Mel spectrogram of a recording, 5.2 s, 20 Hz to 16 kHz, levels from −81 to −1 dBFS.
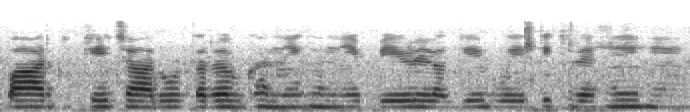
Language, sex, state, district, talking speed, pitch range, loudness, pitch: Hindi, female, Uttar Pradesh, Lucknow, 140 wpm, 195-205 Hz, -19 LUFS, 200 Hz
